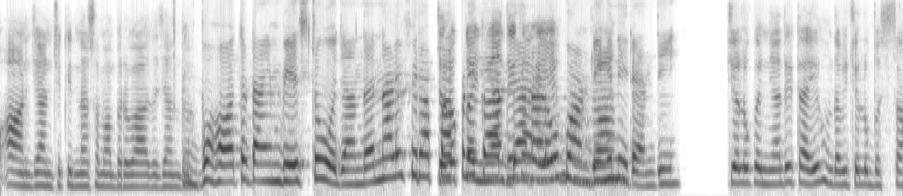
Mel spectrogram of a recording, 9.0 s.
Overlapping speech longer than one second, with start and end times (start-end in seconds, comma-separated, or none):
4.4-6.2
